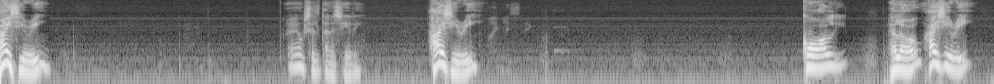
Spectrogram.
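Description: A man speaks in short, lively bursts close to a microphone, with pauses between them.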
